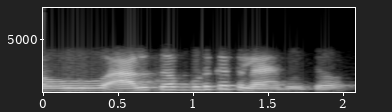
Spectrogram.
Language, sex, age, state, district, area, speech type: Odia, female, 45-60, Odisha, Gajapati, rural, conversation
